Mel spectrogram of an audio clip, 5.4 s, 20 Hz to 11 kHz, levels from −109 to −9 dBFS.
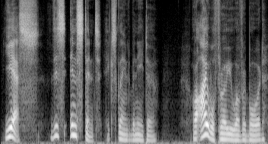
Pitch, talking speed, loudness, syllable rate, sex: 140 Hz, 125 wpm, -22 LUFS, 4.3 syllables/s, male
